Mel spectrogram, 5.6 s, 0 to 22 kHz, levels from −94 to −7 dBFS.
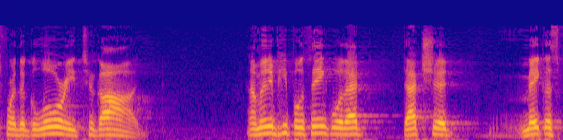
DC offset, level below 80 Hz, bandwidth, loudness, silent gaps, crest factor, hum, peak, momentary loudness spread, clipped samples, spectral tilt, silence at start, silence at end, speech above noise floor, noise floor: under 0.1%; -54 dBFS; 10.5 kHz; -23 LUFS; none; 18 dB; none; -6 dBFS; 8 LU; under 0.1%; -6 dB/octave; 0.05 s; 0 s; 43 dB; -65 dBFS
